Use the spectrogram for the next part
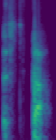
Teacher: سا کو دو دانتوں کے بیچ میں لا کر اس کا مخرج ادا کرنا پڑتا ہے، سا، لیکن اردو میں سا کو سا کہتے ہیں، تو اسی لیے اوثان کو اوسان کہتے ہیں۔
